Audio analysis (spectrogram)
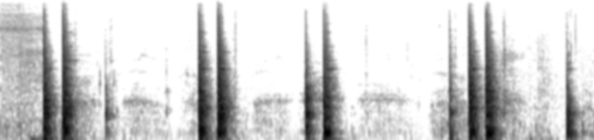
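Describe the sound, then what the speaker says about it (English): A gouge cuts into wood while carving a coastal relief, giving sharp, close knocks in clusters of two or three, each followed by a short scraping tail, with quiet gaps between. "Where's my gouge? Into this area here, and coming down here, removing wood."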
